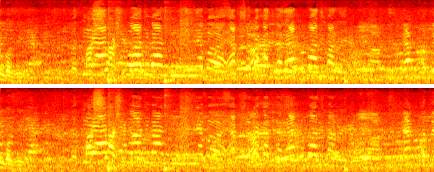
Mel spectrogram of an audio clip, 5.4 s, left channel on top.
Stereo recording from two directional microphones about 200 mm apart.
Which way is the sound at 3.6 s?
50° left (ahead or behind).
